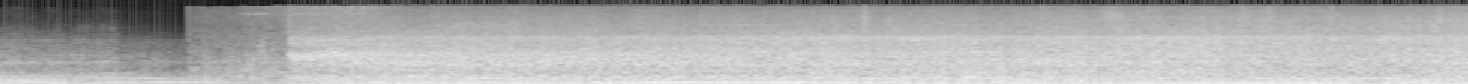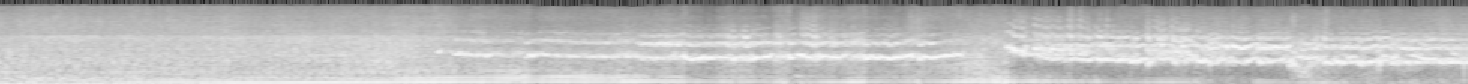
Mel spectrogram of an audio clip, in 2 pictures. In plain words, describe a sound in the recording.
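A car engine roars and revs loudly outdoors.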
